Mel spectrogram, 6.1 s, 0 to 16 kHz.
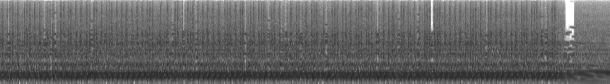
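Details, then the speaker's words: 440 snowmobile engine in an old golf cart, two-stroke at steady fast idle: uneven, blubbery buzz, loaded up and rich, dropping off near the end; owner suspects too much oil from a still-working oil feed, plans to pinch the line. "thank you yeah definitely it's got to be too much oil I wonder if that oil feed is still working in some fashion it's definitely loading up"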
